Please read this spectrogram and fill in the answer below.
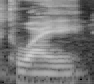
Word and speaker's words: Kauai: We came from Kauai, which is I never know if you call Kauai or Kauai, but the correct pronunciation in Hawaiian is Kauai, where we stayed for 8 days.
